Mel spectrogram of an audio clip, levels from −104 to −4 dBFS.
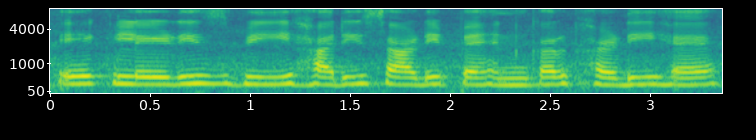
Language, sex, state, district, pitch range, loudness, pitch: Hindi, female, Haryana, Charkhi Dadri, 215-240 Hz, -15 LUFS, 225 Hz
